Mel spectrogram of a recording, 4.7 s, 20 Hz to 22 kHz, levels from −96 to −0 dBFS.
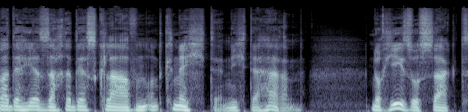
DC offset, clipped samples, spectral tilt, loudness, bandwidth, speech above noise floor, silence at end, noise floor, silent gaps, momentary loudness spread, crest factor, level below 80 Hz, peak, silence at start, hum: under 0.1%; under 0.1%; -6 dB/octave; -21 LUFS; 16.5 kHz; 32 dB; 0 s; -52 dBFS; none; 8 LU; 14 dB; -44 dBFS; -6 dBFS; 0 s; none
